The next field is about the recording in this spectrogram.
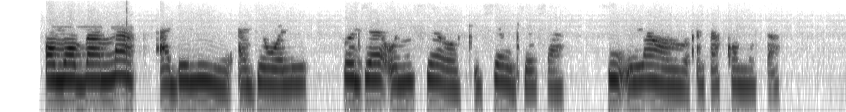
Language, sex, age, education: Yoruba, female, 15-29, tertiary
